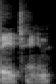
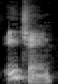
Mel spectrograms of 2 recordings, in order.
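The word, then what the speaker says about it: Achane: in parenthesis right so that means that when Devon aan first joined the Dolphins he pronounced it as aan and when he was in college he told people that he was aain because he went by aain all through college so for some reason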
